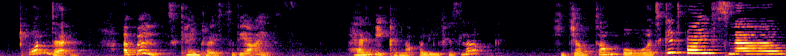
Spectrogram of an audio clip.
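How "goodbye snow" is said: delighted laughing, very high pitch. Reading a story, the narrator voices a character leaving on a boat, laughing. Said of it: "Henry laughed".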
